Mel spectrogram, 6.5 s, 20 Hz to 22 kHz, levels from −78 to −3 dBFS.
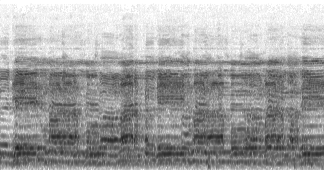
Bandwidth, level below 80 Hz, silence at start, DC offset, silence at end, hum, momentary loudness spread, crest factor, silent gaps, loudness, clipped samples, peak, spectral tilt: over 20 kHz; -60 dBFS; 0 s; under 0.1%; 0 s; none; 4 LU; 16 dB; none; -16 LUFS; under 0.1%; -2 dBFS; -3.5 dB/octave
